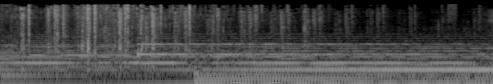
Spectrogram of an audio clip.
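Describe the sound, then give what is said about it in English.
Galloping horse hoofbeats make a steady, rhythmic clopping over a sustained tonal music bed, moderately loud throughout. “You dream of mounted figures galloping across the sky and wake to the sound of hoofbeats. Time to ride.”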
